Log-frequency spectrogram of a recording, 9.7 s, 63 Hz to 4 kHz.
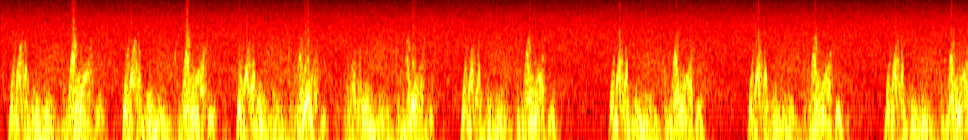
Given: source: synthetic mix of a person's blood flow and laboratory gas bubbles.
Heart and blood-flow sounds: Doppler ultrasound of blood flow; precordium
no bubbles
From the record:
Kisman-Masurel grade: 000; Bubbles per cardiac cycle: 0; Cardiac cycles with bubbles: 0%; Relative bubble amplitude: no bubbles discernible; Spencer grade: 0 (complete lack of bubble signals)

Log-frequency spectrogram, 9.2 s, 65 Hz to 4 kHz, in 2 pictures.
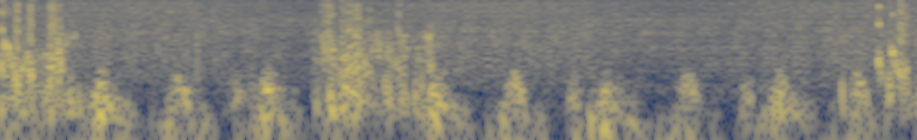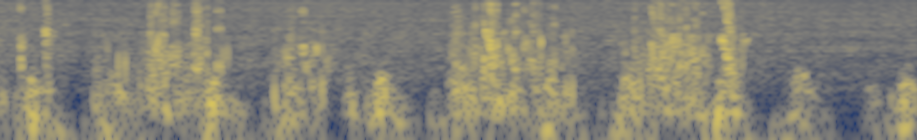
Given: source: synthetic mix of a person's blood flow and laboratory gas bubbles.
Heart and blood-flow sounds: Doppler ultrasound of blood flow; precordium
0.00-0.43 s: bubbles
1.56-2.27 s: bubbles
4.17-4.26 s: bubbles
4.36-4.58 s: bubbles
4.65-4.88 s: bubbles
5.03-5.75 s: bubbles
5.92-6.27 s: bubbles
6.30-6.40 s: bubbles
6.81-7.48 s: bubbles
7.68-8.36 s: bubbles
From the record:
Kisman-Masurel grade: 332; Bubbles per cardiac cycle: rolling drumbeat, 9 or more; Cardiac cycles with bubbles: 50 to 99%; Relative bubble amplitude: moderate (0.250 to 0.450); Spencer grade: 3 (all of the cardiac periods contain showers or single bubble signals, but not dominating or overriding the cardiac motion signals); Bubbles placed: anywhere in the cardiac cycle

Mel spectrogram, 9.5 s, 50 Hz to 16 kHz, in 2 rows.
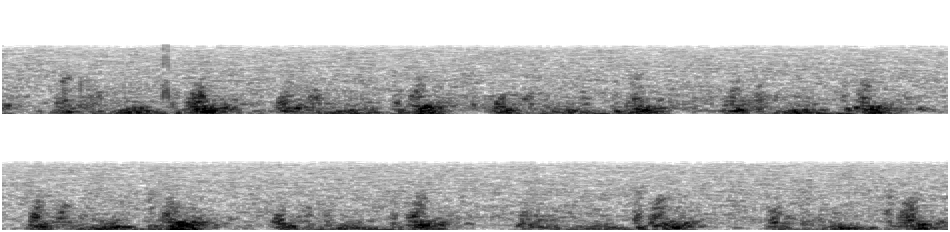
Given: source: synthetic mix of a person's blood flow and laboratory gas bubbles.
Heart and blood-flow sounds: Doppler ultrasound of blood flow; precordium
0.37-0.86 s: bubbles
From the record:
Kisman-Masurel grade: 111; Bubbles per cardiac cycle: 1 to 2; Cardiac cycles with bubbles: 1 to 10%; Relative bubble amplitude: barely perceptible (0.100 to 0.250); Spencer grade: 1 (occasional bubble signal discernible with the cardiac motion signal, with majority of cardiac periods free of bubbles); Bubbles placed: only in the low amplitude regions of the cardiac cycle

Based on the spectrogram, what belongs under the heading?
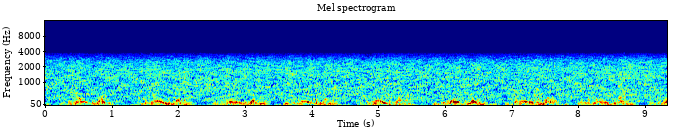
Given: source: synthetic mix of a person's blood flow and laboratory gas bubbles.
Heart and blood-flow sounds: Doppler ultrasound of blood flow; precordium
8.62-9.34 s: bubbles
From the record:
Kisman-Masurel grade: 211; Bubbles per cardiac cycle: several, 3 to 8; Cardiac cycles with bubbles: 1 to 10%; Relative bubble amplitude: barely perceptible (0.100 to 0.250); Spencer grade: 1 (occasional bubble signal discernible with the cardiac motion signal, with majority of cardiac periods free of bubbles); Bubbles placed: anywhere in the cardiac cycle

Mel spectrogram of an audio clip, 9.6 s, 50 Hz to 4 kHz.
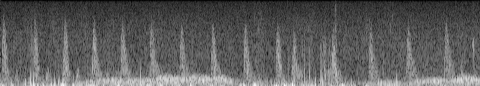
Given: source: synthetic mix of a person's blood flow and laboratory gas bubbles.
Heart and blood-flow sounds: Doppler ultrasound of blood flow; subclavian vein
6.39-6.78 s: bubbles
9.20-9.29 s: bubbles
9.42-9.52 s: bubbles
From the record:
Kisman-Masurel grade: 112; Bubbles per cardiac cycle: 1 to 2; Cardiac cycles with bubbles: 1 to 10%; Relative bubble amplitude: moderate (0.250 to 0.450); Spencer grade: 1 (occasional bubble signal discernible with the cardiac motion signal, with majority of cardiac periods free of bubbles); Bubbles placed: anywhere in the cardiac cycle

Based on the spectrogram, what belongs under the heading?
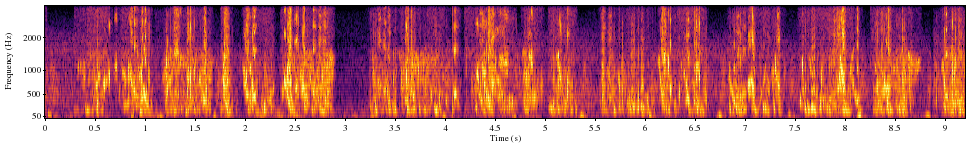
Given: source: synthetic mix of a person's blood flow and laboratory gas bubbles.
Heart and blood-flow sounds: Doppler ultrasound of blood flow; subclavian vein
0.00-0.04 s: bubbles
0.29-1.71 s: bubbles
1.74-2.31 s: bubbles
2.35-2.91 s: bubbles
3.22-4.72 s: bubbles
4.75-5.00 s: bubbles
5.03-5.33 s: bubbles
5.54-6.65 s: bubbles
6.81-7.41 s: bubbles
7.52-8.19 s: bubbles
8.25-8.77 s: bubbles
8.88-9.21 s: bubbles
From the record:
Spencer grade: 4 (maximum detectable bubble signal sounding continuously throughout systole and diastole of every cardiac period, and overriding the amplitude of the normal cardiac signals); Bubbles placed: anywhere in the cardiac cycle

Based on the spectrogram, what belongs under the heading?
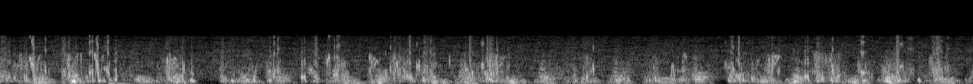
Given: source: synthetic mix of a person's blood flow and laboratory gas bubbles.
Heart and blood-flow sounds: Doppler ultrasound of blood flow; precordium
0.00-0.52 s: bubbles
0.60-1.21 s: bubbles
1.55-1.99 s: bubbles
2.18-2.59 s: bubbles
2.65-2.82 s: bubbles
2.98-3.52 s: bubbles
3.67-4.38 s: bubbles
4.47-5.12 s: bubbles
5.81-5.97 s: bubbles
6.25-6.33 s: bubbles
6.43-6.62 s: bubbles
6.68-6.98 s: bubbles
7.23-7.83 s: bubbles
8.02-8.44 s: bubbles
8.57-8.74 s: bubbles
8.79-9.24 s: bubbles
9.28-9.53 s: bubbles
From the record:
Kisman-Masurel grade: 342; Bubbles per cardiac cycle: rolling drumbeat, 9 or more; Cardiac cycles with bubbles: 100%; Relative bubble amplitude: moderate (0.250 to 0.450); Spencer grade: 3 (all of the cardiac periods contain showers or single bubble signals, but not dominating or overriding the cardiac motion signals); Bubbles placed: anywhere in the cardiac cycle

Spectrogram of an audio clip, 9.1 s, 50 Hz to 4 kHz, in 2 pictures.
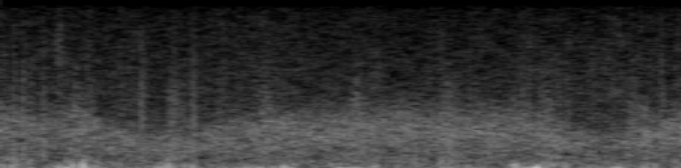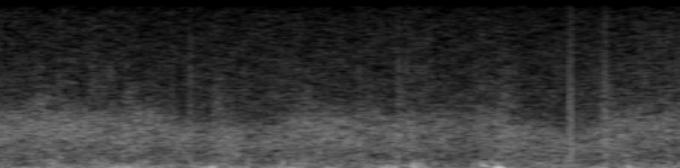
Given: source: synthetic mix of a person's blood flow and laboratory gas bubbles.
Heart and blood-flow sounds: Doppler ultrasound of blood flow; subclavian vein
no bubbles
From the record:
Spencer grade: 0 (complete lack of bubble signals)

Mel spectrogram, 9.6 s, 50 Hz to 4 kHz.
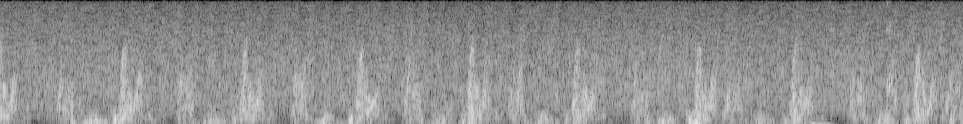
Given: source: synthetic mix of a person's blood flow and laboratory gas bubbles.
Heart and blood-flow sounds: Doppler ultrasound of blood flow; precordium
8.84-9.10 s: bubbles
9.49-9.57 s: bubbles
From the record:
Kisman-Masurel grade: 112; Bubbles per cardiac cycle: 1 to 2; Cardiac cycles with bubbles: 1 to 10%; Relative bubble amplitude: moderate (0.250 to 0.450); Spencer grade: 1 (occasional bubble signal discernible with the cardiac motion signal, with majority of cardiac periods free of bubbles); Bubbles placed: only in the low amplitude regions of the cardiac cycle

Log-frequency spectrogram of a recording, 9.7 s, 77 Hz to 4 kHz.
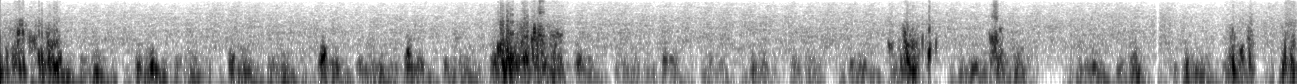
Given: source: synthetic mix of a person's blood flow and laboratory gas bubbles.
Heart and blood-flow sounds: Doppler ultrasound of blood flow; precordium
0.00-0.50 s: bubbles
3.69-4.24 s: bubbles
6.66-7.06 s: bubbles
7.41-7.54 s: bubbles
9.19-9.42 s: bubbles
9.61-9.73 s: bubbles
From the record:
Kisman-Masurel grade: 223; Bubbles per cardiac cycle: several, 3 to 8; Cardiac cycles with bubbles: 10 to 50%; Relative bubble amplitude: loud (0.450 to 0.775); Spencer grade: 2 (many but less than half of the cardiac periods contain bubble signals, singularly or in groups); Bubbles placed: anywhere in the cardiac cycle

